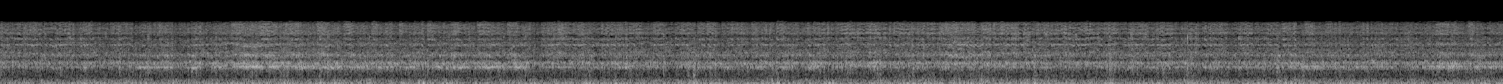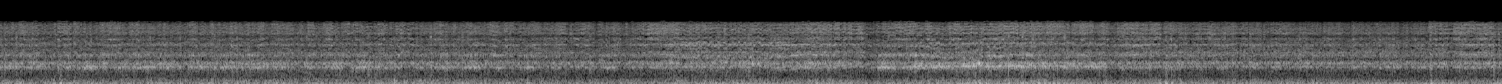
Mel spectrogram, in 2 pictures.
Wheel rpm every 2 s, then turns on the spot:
220, 220, 220, 220, 210, 220, 220, 220, 220, 220, 210, 210, 210, 220, 220.
none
